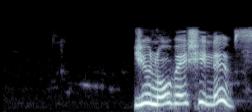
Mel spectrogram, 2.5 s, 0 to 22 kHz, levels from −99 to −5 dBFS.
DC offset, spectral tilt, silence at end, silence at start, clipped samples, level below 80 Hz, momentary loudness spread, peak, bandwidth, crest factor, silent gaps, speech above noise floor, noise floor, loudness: under 0.1%; -3 dB/octave; 0 s; 1.35 s; under 0.1%; -62 dBFS; 6 LU; -2 dBFS; 7.8 kHz; 14 dB; none; 69 dB; -82 dBFS; -14 LUFS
